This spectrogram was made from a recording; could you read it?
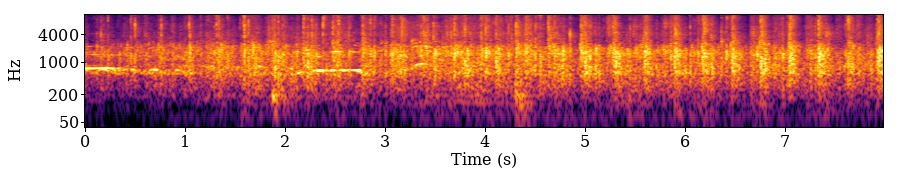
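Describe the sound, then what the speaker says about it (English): Audience at a symposium gives a sustained round of applause for a speaker, dense clapping filling the room throughout with a few voices and a brief call mixed in underneath. "I want a round of applause for Dennis Hoff."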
